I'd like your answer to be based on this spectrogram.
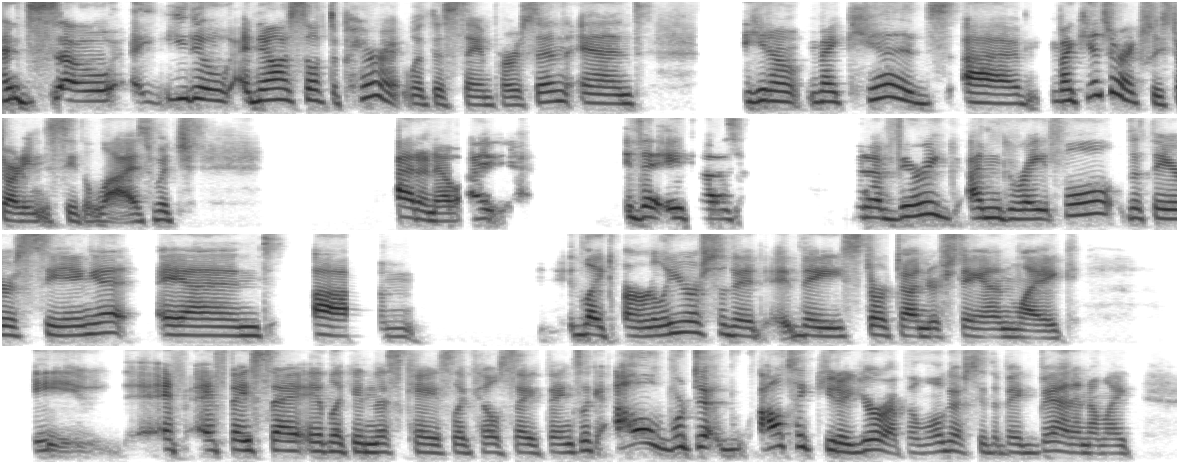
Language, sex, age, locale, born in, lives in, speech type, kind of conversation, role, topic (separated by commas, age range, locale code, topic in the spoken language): English, female, 35-39, en-US, United States, United States, conversation, unstructured, none, What does honesty mean to you in everyday life?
